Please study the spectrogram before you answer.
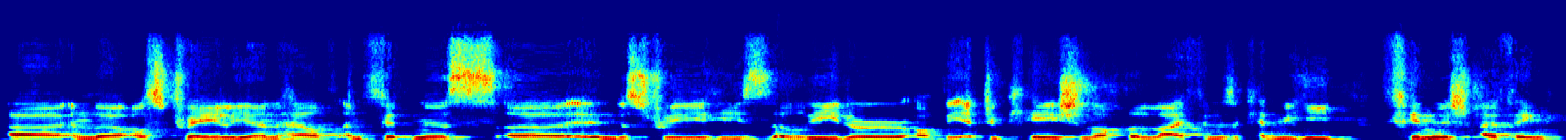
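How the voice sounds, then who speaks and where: A man's voice: medium pitch, fairly even intonation, fast, hardly any pauses. German man hosting in a roomy echo. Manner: hesitant, many fillers and restarts in English. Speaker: podcast host. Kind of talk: interview hosting.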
